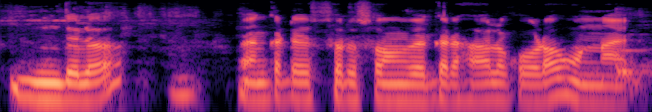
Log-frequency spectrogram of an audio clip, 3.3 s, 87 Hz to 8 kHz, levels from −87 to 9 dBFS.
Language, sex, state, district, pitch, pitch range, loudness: Telugu, male, Andhra Pradesh, Krishna, 140 Hz, 140-145 Hz, -16 LUFS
